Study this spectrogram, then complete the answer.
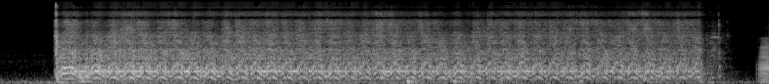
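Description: A 1992 Chevy truck with a throttle-body-injected engine cranks and catches, then runs at a steady, loud, close idle for about six seconds before dipping and briefly picking up again.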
